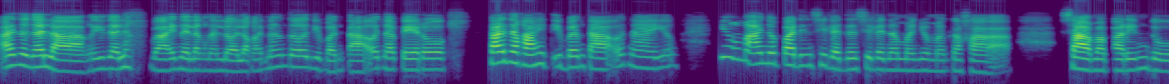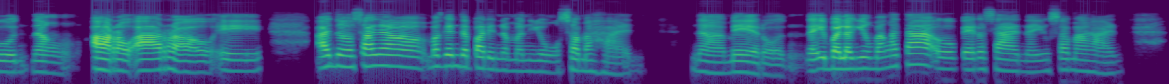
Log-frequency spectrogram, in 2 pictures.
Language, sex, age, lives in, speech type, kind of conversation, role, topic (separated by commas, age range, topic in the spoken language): Filipino, female, 35-39, Philippines, conversation, unstructured, none, Paano mo ilalarawan ang komunidad kung saan ka lumaki?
